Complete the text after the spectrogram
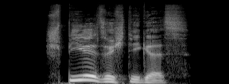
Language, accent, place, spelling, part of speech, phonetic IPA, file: German, Germany, Berlin, spielsüchtiges, adjective, [ˈʃpiːlˌzʏçtɪɡəs], De-spielsüchtiges.ogg
- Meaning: strong/mixed nominative/accusative neuter singular of spielsüchtig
